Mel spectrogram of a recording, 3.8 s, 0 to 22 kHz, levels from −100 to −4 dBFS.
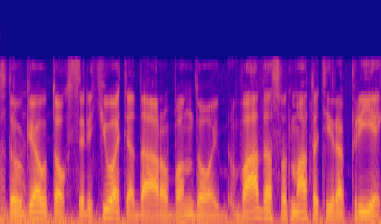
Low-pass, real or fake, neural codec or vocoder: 7.2 kHz; real; none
